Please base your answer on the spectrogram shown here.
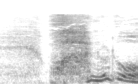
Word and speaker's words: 환: 한자로는 같은 원이지만 환으로 한다. 예, 카카. 원래 환은 둥글다는 뜻으로 쓸 때는 원이지만 돌아간다는 뜻으로 쓸 때는 환으로 발음됩니다.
